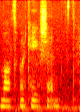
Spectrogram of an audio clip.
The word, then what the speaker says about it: multiplicatio: And in Latin, it's pronounced multiplicatio.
